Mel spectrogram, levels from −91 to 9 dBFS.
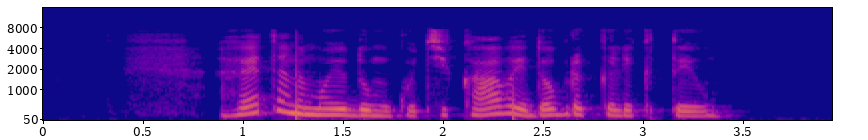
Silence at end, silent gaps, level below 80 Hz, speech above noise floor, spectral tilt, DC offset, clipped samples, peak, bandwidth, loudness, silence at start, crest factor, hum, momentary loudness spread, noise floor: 0.55 s; none; -68 dBFS; 33 dB; -6.5 dB/octave; under 0.1%; under 0.1%; -22 dBFS; 8 kHz; -37 LUFS; 0.65 s; 14 dB; none; 12 LU; -69 dBFS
